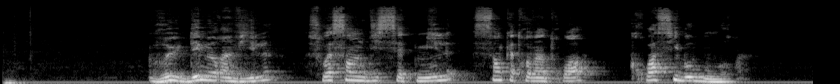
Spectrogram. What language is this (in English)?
French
